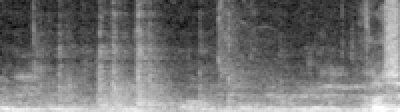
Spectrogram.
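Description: Indistinct murmur of several people talking and greeting one another in a meeting room, with an announcer's voice starting loudly just before the end.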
